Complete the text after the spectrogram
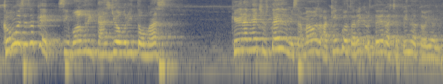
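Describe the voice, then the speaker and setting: A man's voice: very high-pitched, animated, brisk, darkish tone, slight background noise. A male pastor with a Guatemalan accent preaching a sermon in a conversational way, often calling the listeners brother and laughing lightly between phrases. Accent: Guatemalan Spanish. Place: church hall. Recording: echoey church hall with long reverb.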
